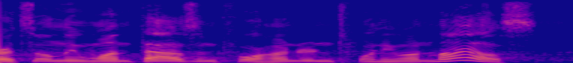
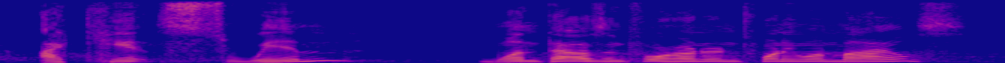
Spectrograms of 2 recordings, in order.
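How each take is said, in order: First: Eager, higher, with a falling "miles"; proud announcement. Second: High, rising on "thousand" in disbelief; "one thousand four hundred twenty-one miles?" as a horrified question; you realizing you cannot swim that far; dismayed realization. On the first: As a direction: announce "twenty-one miles" as good news. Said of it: "And they blurt out". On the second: Realizing the distance is hopeless. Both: Acted.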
